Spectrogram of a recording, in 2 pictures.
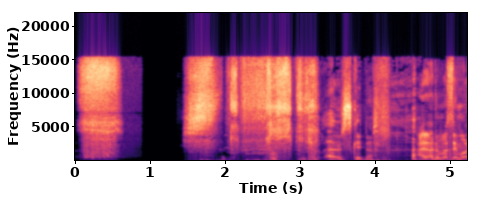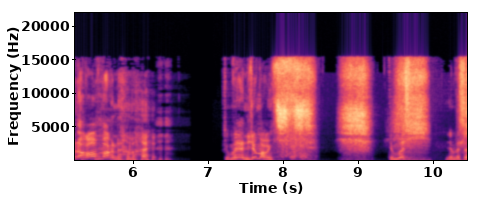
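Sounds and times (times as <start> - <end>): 
person hissing with tongue tip against lower front teeth as pronunciation practice: 0.0 - 0.7, 1.4 - 3.3, 7.9 - 10.4
speech: 2.0 - 6.6, 7.2 - 8.3, 9.4 - 10.4
laughter: 3.9 - 6.6.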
